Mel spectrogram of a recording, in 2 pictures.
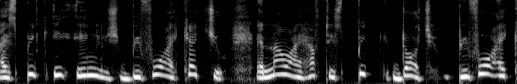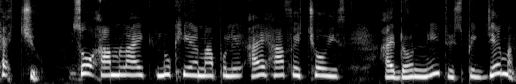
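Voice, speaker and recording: At a moderate pace, a woman speaks with a fairly high pitch and a dark, mellow tone in a very clean recording with a silent background and a dry, close sound with no echo. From South Sudan / Sudan. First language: South Sudanese local language. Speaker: human rights activist. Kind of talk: interview conversation. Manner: animated.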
